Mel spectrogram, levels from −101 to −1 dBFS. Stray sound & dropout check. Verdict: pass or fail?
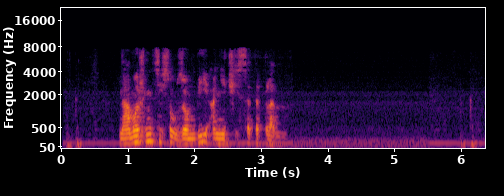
pass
